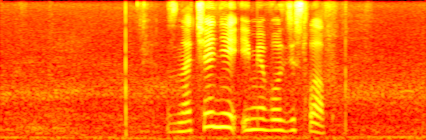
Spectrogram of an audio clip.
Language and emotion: Russian, neutral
